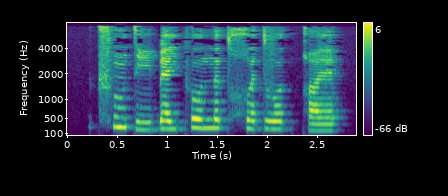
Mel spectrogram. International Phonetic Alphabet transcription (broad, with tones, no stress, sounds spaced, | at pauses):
ʈ͡ʂʰ ũ˥ t i˩ ɓ ɛ˧ j pʰ o˥ n ə˥ t χʷ ɛ˧ t v o˧ t qʰ ɛ˩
